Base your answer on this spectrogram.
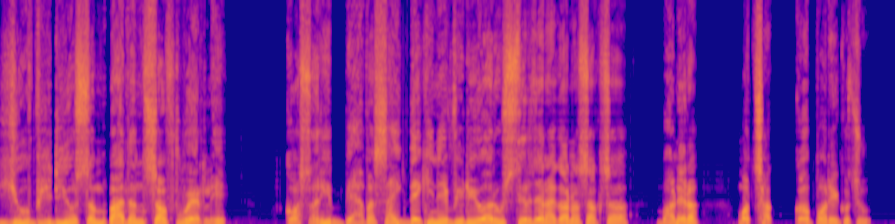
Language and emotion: Nepali, surprised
